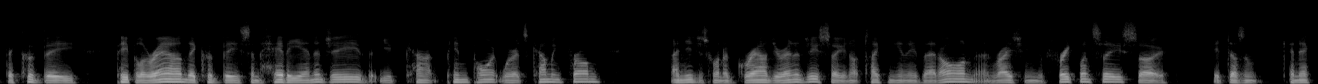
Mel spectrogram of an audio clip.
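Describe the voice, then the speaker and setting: Deep-voiced man leading a calm grounding exercise. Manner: calm, gentle, soothing instruction. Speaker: guided meditation teacher. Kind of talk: calm guided grounding meditation. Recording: roomy, slightly dull lo-fi sound.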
